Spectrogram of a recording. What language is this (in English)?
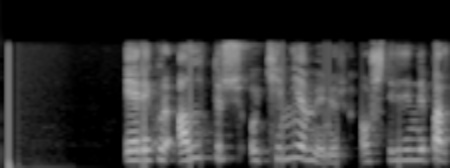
Icelandic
